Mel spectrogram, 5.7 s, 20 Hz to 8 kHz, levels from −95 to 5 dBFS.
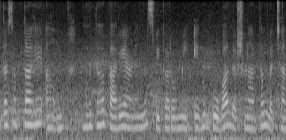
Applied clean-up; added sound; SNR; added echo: none; Wind; 14 dB; none.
